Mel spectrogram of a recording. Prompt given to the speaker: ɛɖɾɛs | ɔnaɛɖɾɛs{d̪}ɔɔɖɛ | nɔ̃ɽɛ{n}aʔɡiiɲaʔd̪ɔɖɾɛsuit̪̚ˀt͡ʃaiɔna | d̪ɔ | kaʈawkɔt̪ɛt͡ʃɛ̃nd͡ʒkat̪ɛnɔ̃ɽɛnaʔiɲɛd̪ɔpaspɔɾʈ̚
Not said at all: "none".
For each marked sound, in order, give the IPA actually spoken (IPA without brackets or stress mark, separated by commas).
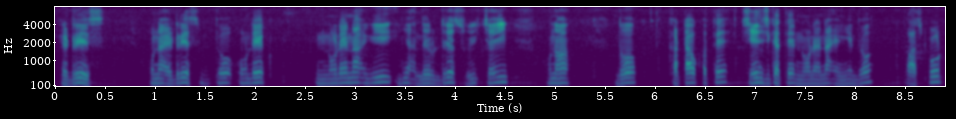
d̪, n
